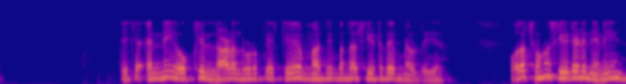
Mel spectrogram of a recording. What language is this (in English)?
Punjabi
